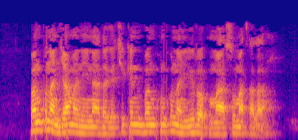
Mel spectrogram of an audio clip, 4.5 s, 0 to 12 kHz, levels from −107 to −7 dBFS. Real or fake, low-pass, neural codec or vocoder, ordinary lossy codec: real; 7.2 kHz; none; MP3, 32 kbps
